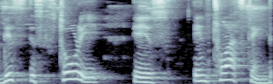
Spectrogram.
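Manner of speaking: each word set apart by pauses; teacher dictating slowly. Shown as a demonstration. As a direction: spell the sentence out word by word. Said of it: "teacher models with pauses between words".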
